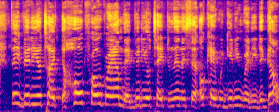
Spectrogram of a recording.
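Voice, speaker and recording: A woman with an American accent talks at a very fast pace, her high voice full of lively intonation. Noticeable background noise runs underneath. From Chicago, Illinois. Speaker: science teacher and political candidate. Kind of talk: interview answer.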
